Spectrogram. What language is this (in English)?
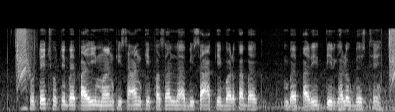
Chhattisgarhi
